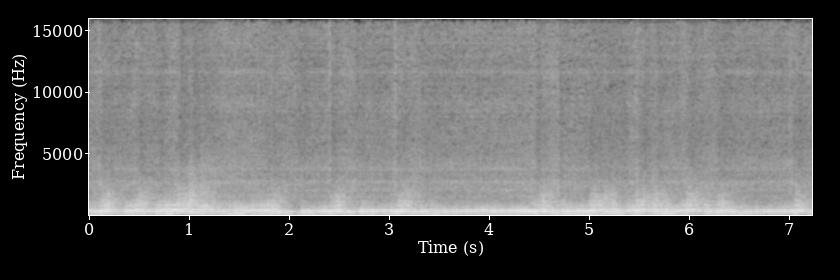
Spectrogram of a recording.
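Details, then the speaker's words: Custom Yamaha Banshee with swapped Suzuki Katana 600cc engine on pod filters: revs rise, then sag and stumble unevenly as a hand covers the carburetor intake; bogging because the starved-air mixture runs too rich. "all right so watch when i put my hand over the carburetor so see how bogs out that's from running too rich"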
